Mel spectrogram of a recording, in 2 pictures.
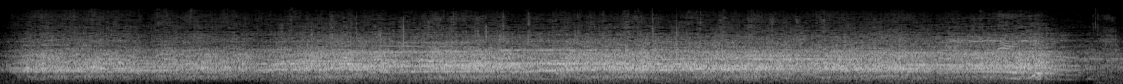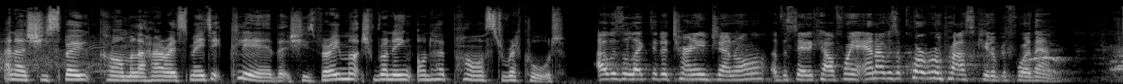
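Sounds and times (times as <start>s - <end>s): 
large rally audience cheering and chanting a name: 0.0s - 12.5s
speech: 11.3s - 22.0s.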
